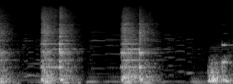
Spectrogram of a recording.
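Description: Wooden spoon scraping round a metal pot, stirring onion and flour, in strokes a little under a second apart, over background music with a violin.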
